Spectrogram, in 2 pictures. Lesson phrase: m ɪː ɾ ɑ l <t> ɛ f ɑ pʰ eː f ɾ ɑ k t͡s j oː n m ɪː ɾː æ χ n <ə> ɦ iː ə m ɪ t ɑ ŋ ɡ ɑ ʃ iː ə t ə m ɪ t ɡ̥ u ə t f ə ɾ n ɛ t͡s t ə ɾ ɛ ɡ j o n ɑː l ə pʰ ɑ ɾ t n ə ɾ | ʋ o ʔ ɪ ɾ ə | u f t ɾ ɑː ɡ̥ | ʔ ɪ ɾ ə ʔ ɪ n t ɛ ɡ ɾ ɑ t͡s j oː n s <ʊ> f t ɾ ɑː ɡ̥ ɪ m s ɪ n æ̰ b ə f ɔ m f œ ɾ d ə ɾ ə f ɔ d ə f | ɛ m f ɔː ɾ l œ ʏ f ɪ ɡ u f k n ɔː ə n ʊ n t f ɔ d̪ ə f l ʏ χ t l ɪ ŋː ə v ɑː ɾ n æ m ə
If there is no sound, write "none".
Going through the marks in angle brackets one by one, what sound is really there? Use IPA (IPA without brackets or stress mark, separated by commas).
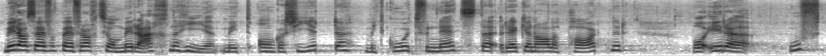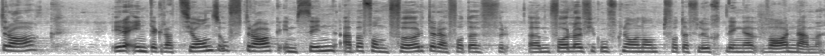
s, ə, u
